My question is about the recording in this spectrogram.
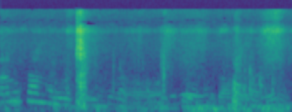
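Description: Quiet voices of people talking some way off, with a few short sharp scuffs, about three, scattered through it.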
